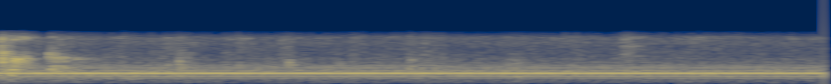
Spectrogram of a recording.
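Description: Steady motor hum from aquarium equipment, with a few faint irregular ticks over it.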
